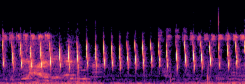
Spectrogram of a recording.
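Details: Bar-winged prinia giving its rapid 'nembak' call, used as a lure to get other prinias singing: sharp, high, clicking notes repeated about three per second in a steady run, over faint background hiss.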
